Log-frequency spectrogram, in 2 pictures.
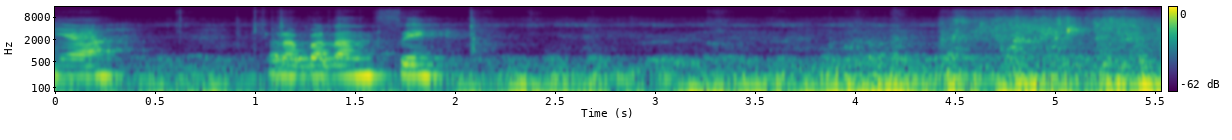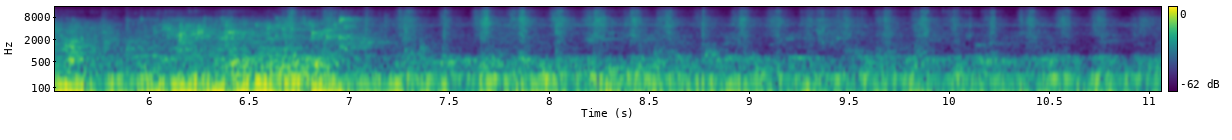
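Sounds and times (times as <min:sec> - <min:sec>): spice shaker rattling: 0:07.2 - 0:11.0.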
